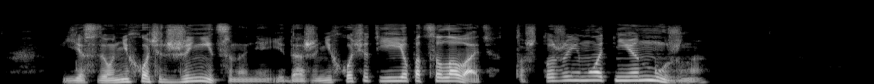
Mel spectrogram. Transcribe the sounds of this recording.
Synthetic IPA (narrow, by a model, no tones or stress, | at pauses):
jesʲlʲiɔnnʲɛxɔt͡ɕɪt̪ʐɨnʲit̪sːɐnɐnʲḛjḭd̪aʐɨnʲɛxɔt͡ɕɪt̪jɪjɔpɐt̪sɨlˠava̰t͡sʲt̪ɔʂt̪ɔʐɨjɪmuɐt̪̚nʲɪjɔnuʐnɐ̰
